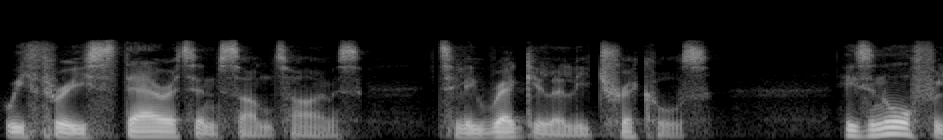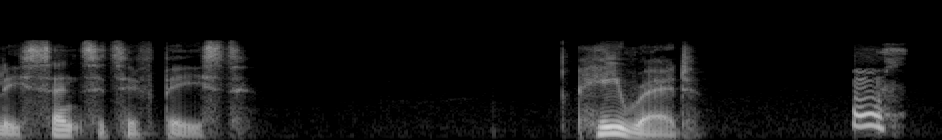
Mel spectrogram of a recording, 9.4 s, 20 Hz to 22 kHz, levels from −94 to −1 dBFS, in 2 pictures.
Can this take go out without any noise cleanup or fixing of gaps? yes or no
no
